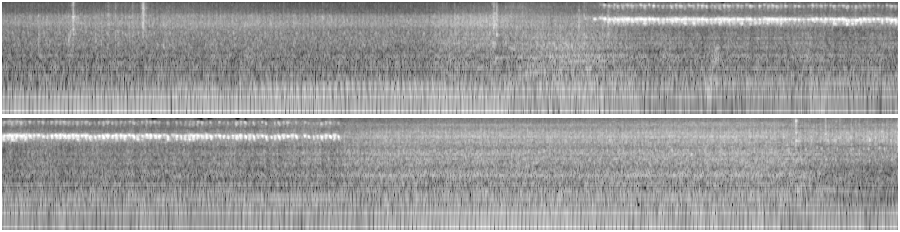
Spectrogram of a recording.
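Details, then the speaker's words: Perodua Myvi, engine warm, air-con on, after spraying Toyo belt dressing on the running belt: smooth even idle, no chirp or squeal from the engine front; belt now quiet, problem solved. "Okey tengok tengok tak ada bunyi lagi eh tengok habis selesai masalah Okey sini semua kat Okey. Ah tak ada bunyi dah. Tak ada bunyi dah."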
